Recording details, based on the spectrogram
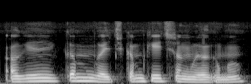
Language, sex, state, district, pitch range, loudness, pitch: Wancho, male, Arunachal Pradesh, Longding, 120-150 Hz, -13 LUFS, 140 Hz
